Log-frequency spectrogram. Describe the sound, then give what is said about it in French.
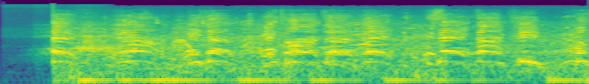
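Tens of thousands of young protesters (high school, middle school and university students) chant loudly and steadily while marching with placards and banners through the streets of Paris in an afternoon ecology protest, voices rising together in rhythmic shouts, with a low droning hum underneath throughout. “Cette clameur a résonné dans les rues de Paris cet après-midi. Un cri d'alarme lancé à l'unisson par des dizaines de milliers de jeunes.”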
